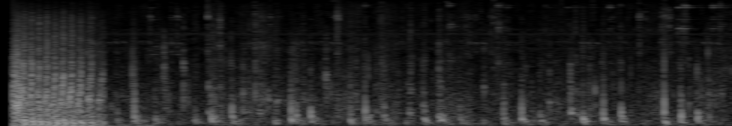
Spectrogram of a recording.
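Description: A horse gives a brief, loud, harmonic neigh, followed by the steady clip-clop of hooves.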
